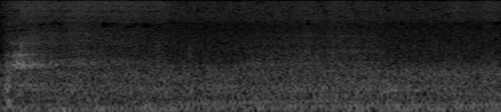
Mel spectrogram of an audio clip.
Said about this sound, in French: Il y a un peu de vent. comme ça, on verra aussi le vent, ce que ça donne. Hein. Voilà. Il y a un peu de vent, comme ça, on verra aussi les micros, comment ils, se débrouillent.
